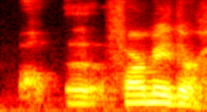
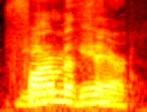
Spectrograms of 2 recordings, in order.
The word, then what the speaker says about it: PharmaTher: PharmaTher is PharmaTher Holdings. Is that how you say it? PharmaTher.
